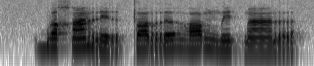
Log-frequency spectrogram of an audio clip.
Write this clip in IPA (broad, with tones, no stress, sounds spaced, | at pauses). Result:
b ə˨˥ χ ã˨˥ r e˩ r t ɒ˨˥ r ə˨˥ ɦ ɒ˨˥ ŋ͡m e˩˧˩ ɡ͡b ã˩ r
